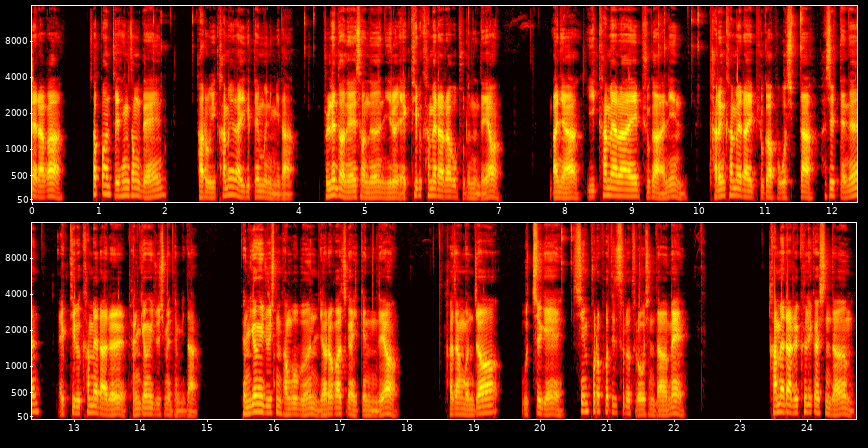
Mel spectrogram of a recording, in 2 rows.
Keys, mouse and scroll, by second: 1.8 click, 2.4 click, 2.9 g, 8.3 g, 9.8 click, 10.3 g, 20.9 click, 21.1-23.0 middle drag, 23.0-24.7 drag.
